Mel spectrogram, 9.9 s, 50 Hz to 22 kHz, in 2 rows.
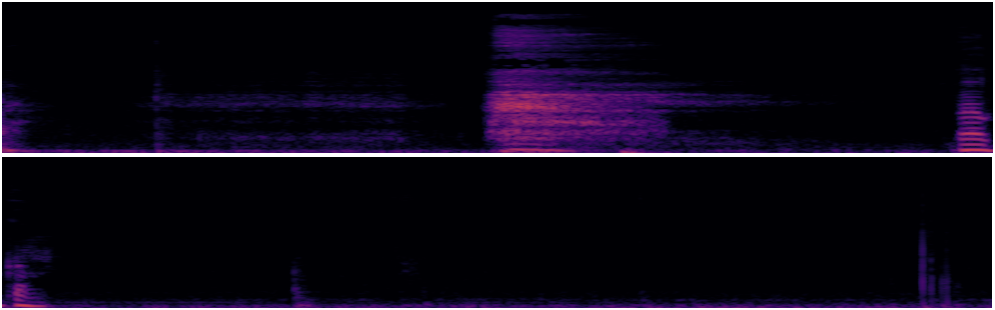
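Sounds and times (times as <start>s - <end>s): man sighing: 2.4s - 3.3s.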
